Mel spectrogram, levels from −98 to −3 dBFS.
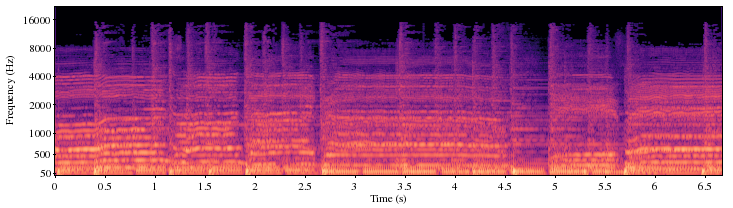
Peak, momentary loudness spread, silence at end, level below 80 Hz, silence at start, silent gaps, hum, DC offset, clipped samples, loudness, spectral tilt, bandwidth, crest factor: -4 dBFS; 3 LU; 0 s; -32 dBFS; 0 s; none; none; under 0.1%; under 0.1%; -23 LUFS; -7 dB/octave; 14.5 kHz; 16 dB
